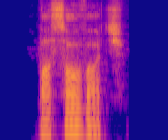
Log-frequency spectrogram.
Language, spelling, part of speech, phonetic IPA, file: Polish, pasować, verb, [paˈsɔvat͡ɕ], Pl-pasować.ogg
